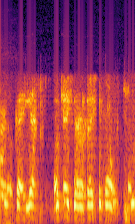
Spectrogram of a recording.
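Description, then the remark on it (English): A radio broadcast heard down a telephone line from a caller's radio playing the station's delayed broadcast, with narrow, tinny speech coming through in steady bursts. “She's on the delay.”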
